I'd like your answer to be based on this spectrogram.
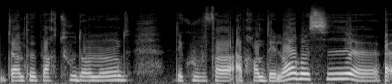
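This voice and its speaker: A woman speaks in a dark, mellow tone. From Morocco. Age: 20s. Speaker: university student. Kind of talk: testimony. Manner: hesitant, many fillers.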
